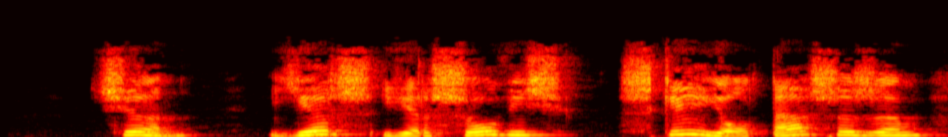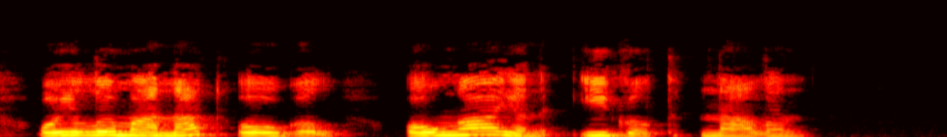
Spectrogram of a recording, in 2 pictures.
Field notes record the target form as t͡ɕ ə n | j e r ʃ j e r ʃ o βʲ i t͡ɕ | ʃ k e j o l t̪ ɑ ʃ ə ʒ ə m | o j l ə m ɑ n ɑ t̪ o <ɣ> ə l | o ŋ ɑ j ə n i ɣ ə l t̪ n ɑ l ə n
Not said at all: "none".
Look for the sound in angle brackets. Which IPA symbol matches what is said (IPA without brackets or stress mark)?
ɣ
